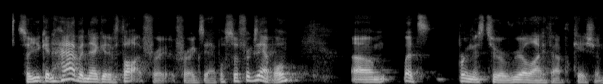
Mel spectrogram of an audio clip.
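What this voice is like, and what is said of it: Fast-talking New York accent. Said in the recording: “I'm from New York. So New Yorkers tend to talk very fast, which I know I definitely talk fast... this New York accent”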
